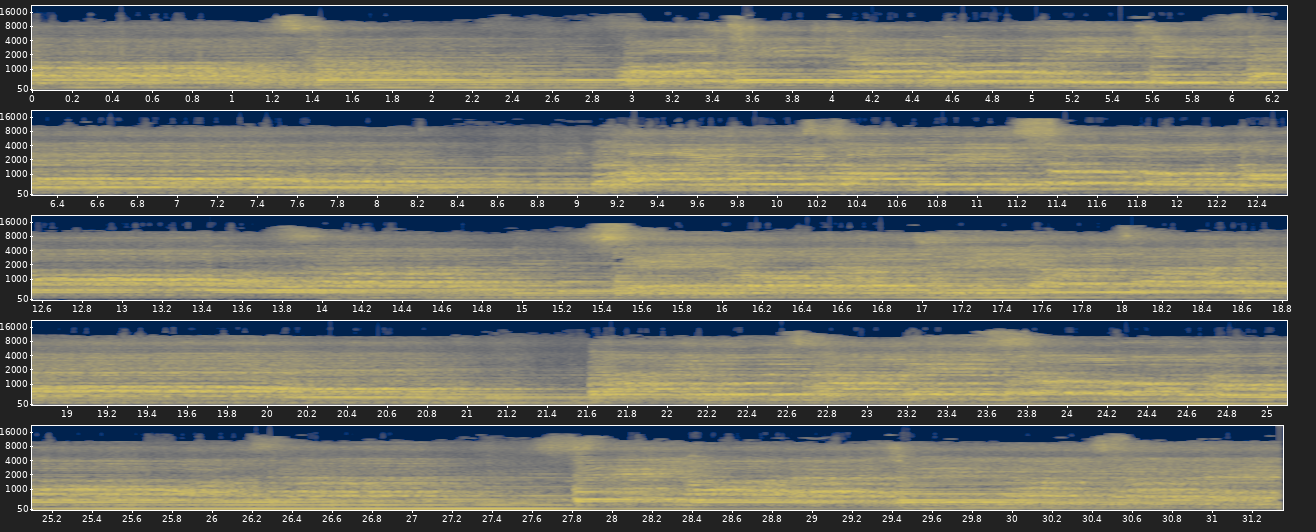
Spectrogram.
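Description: Mixed choir of men's and women's voices singing a hymn in parts, accompanied by a digital piano. The singing moves in phrases, with short breaks between them about every five or six seconds.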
